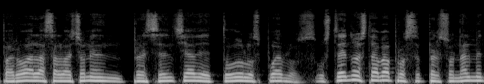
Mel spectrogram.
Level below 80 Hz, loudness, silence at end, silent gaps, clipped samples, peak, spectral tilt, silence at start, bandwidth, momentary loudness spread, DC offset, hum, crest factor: -54 dBFS; -22 LUFS; 0 s; none; under 0.1%; -8 dBFS; -6.5 dB/octave; 0.05 s; 13 kHz; 5 LU; under 0.1%; none; 12 dB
